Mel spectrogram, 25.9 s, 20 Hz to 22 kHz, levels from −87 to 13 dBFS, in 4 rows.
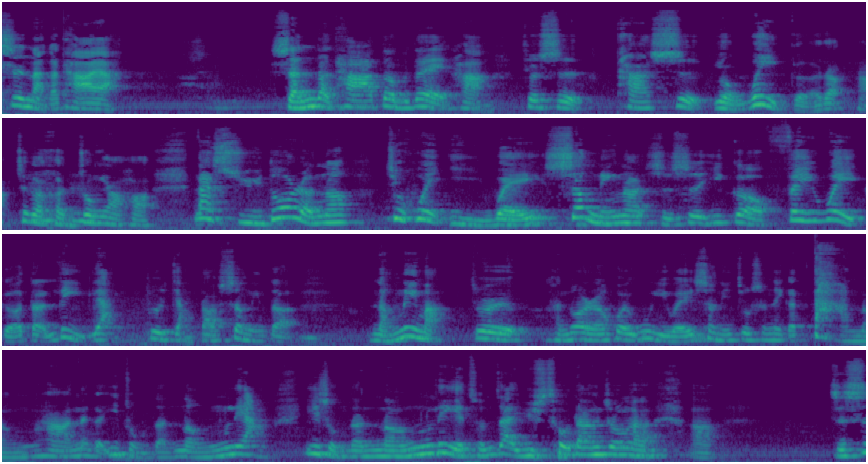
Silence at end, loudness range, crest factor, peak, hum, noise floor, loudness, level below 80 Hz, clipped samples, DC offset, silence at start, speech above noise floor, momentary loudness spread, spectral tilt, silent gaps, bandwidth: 0 s; 6 LU; 20 dB; -12 dBFS; none; -62 dBFS; -31 LUFS; -66 dBFS; under 0.1%; under 0.1%; 0 s; 31 dB; 13 LU; -4.5 dB/octave; none; 17 kHz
